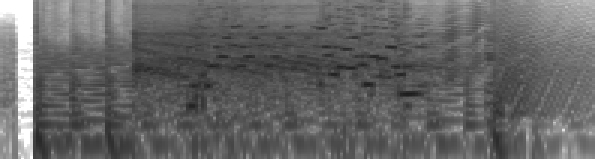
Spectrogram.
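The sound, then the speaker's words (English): Sound effects from a Twilight Zone pinball machine: a busy, loud cascade of electronic beeps and chimes layered over mechanical clattering and rattling, running continuously for a few seconds with no voices. “Twilight Zone is, is considered one of the greatest pinball machines of all time, and also po- popularity wise, it's always popular.”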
